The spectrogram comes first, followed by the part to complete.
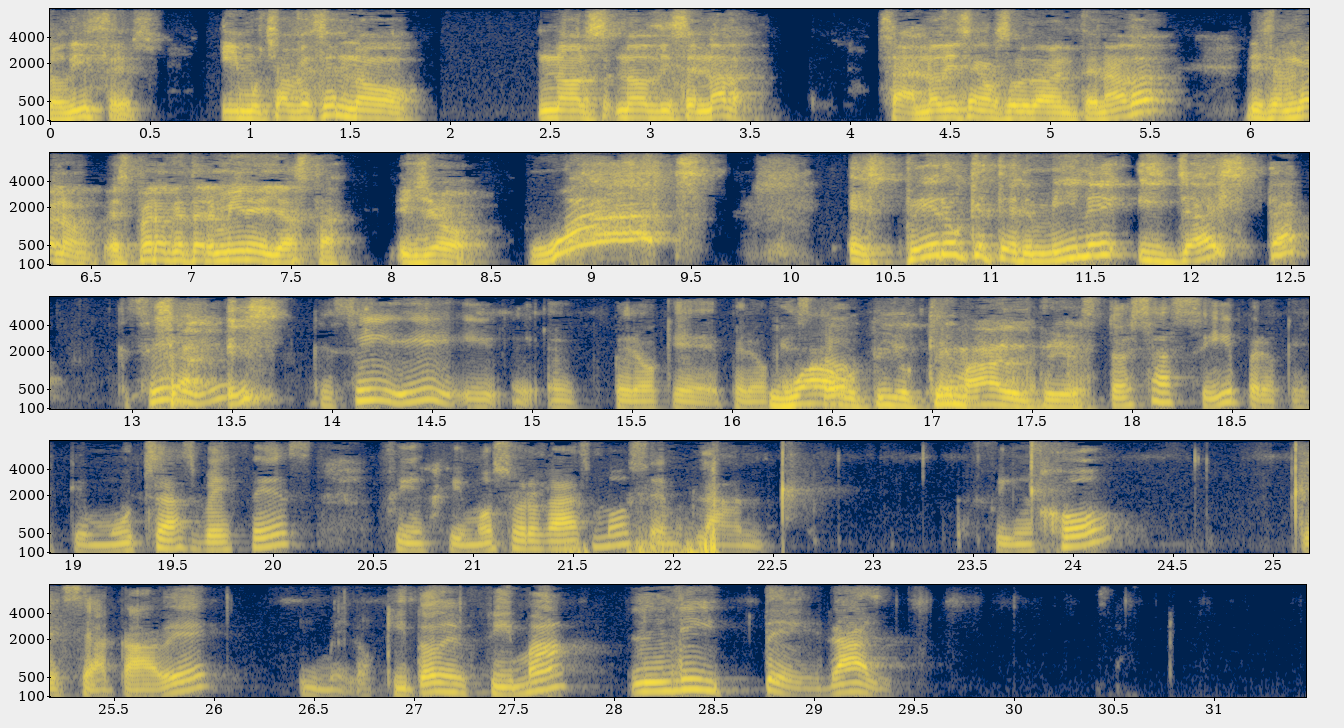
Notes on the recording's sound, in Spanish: Este episodio es la grabación de un directo en Instagram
